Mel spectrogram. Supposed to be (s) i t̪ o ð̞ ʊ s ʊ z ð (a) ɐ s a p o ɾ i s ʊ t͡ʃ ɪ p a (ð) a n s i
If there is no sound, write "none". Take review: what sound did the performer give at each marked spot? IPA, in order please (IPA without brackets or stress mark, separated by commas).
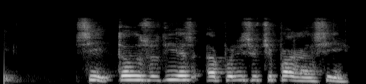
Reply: s, i, ɣ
